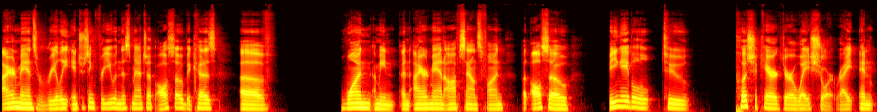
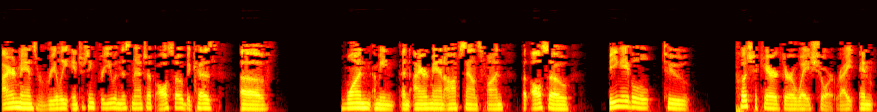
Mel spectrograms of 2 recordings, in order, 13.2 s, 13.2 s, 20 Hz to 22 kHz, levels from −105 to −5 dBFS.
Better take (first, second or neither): first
